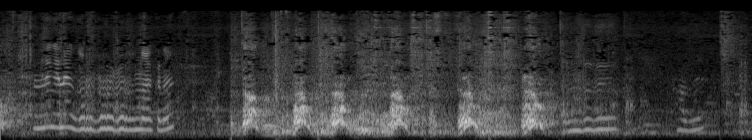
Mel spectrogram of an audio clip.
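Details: Labrador and Rottweiler guard dogs in an aggressive mood: a person talks first, then a burst of rapid, rough barks in quick succession, followed by more speech.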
